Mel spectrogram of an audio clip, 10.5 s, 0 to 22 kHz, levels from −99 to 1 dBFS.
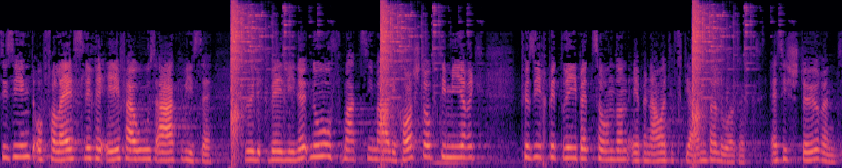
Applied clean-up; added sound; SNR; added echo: none; Shatter; 1 dB; none.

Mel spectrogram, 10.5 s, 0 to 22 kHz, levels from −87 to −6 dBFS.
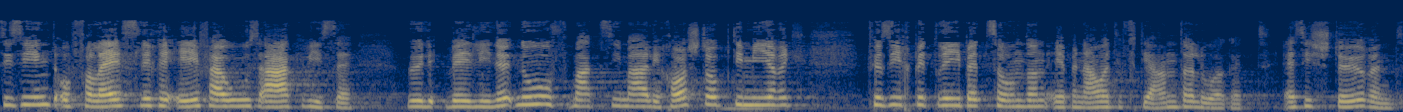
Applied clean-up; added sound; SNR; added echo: none; none; none; none.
